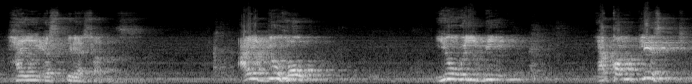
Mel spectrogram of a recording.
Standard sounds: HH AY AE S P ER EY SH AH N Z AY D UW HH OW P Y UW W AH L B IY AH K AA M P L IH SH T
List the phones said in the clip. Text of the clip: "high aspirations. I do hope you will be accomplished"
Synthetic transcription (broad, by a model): HH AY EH S P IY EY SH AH N S AY D UW HH OW P Y UW W AH L B IY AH K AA M P L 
